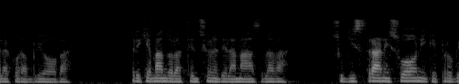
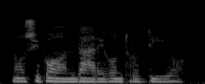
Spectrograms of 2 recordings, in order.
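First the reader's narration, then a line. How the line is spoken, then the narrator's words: Sighing. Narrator (Italian): disse con un sospiro la Corabliova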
